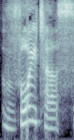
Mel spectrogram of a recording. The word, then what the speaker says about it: Wojtas: loud i will indeed it's voitus it's spelt but it's pronounced as if it was a v and a y and can i just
